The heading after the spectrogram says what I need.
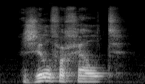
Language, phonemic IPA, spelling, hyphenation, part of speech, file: Dutch, /ˈzɪl.vərˌɣɛlt/, zilvergeld, zil‧ver‧geld, noun, Nl-zilvergeld.ogg
- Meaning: silver coins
